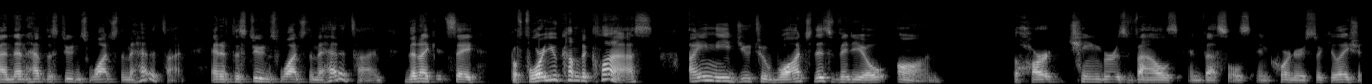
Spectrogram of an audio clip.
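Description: On a very clean recording with a silent background, a man uses a normal speaking voice at a medium pitch and moderate pace, with lively intonation and big swings in loudness. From Canada, rural Ontario. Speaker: anatomy professor and educational video maker. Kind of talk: interview conversation.

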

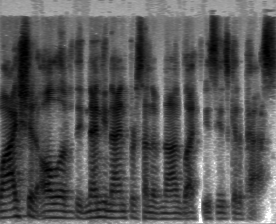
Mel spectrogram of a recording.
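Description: Speaking at a moderate pace with an American accent, a man has an unremarkable speaking voice of medium pitch and ordinary pitch variation. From Michigan. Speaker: venture capital investor. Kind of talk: interview.

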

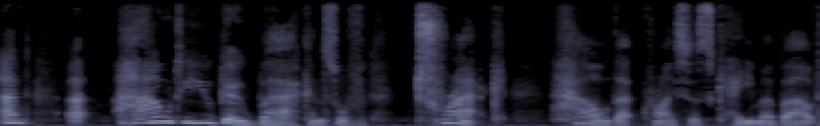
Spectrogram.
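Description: Against music in the background, a woman's voice moves through very wide pitch swings. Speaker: interviewer, podcast host. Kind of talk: interview.

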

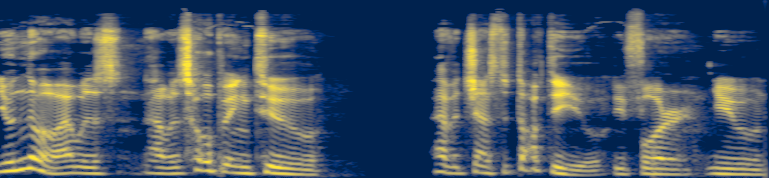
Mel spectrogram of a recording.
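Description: In a very clean recording with a silent background, a man puts on a character voice at medium pitch and a fairly slow pace. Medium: actual play. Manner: smooth, self-assured, lightly mocking.

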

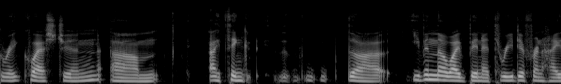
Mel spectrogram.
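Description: A woman speaks with an American accent and fairly even intonation. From Queens, New York City. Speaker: high school guidance counselor. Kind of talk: interview. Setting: studio. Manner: halting; soft-spoken.

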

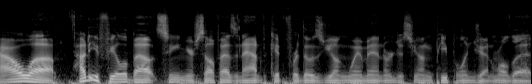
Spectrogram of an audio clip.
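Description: A man with an American accent speaks in a very deep, low pitch at a fairly quick pace. His intonation stays fairly even. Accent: Montana, Canadian-tinged. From Montana. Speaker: podcast host. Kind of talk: casual interview. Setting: convention booth.

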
